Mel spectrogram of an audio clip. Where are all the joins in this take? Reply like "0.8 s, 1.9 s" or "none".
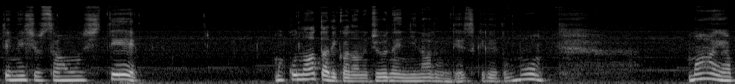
none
